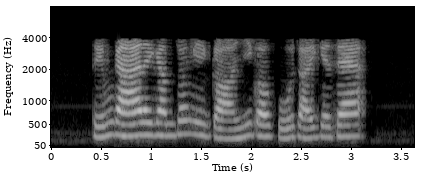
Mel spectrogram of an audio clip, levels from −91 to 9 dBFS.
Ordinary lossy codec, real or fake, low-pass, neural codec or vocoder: AAC, 16 kbps; real; 7.2 kHz; none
